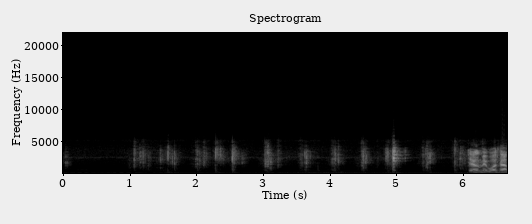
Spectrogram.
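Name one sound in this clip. Footsteps crunch slowly on dry ground.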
